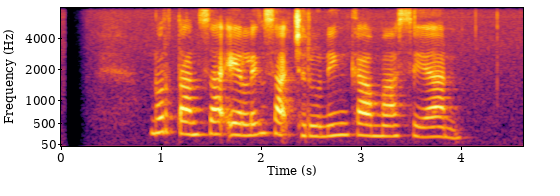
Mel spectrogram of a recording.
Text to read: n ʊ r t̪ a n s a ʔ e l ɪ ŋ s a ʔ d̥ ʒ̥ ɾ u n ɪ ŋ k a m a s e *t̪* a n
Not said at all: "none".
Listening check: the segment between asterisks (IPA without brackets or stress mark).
none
